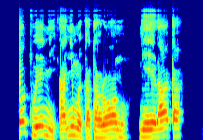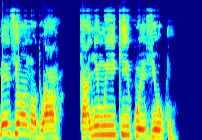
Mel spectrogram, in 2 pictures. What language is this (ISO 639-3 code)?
ibo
